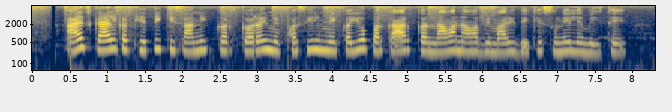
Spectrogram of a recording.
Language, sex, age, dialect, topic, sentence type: Chhattisgarhi, female, 25-30, Northern/Bhandar, agriculture, statement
